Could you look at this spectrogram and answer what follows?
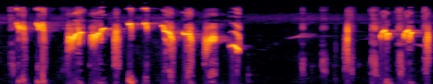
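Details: Lively greater green leafbird song: a rapid, varied string of high chirps, bright slurred whistles and squeaks for over two seconds, a short near-silent pause, then another quick burst of sharp notes.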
